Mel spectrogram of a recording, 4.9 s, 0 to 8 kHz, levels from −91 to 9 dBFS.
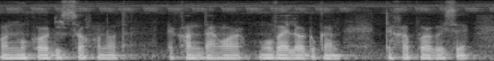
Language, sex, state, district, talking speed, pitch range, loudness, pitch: Assamese, male, Assam, Sonitpur, 120 wpm, 95-100 Hz, -19 LUFS, 100 Hz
